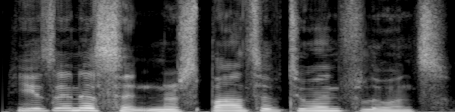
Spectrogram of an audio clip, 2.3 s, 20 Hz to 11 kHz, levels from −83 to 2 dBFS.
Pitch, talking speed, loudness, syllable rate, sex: 165 Hz, 185 wpm, -17 LUFS, 6.5 syllables/s, male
